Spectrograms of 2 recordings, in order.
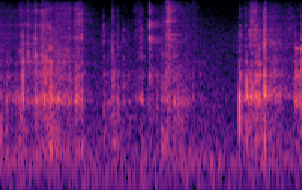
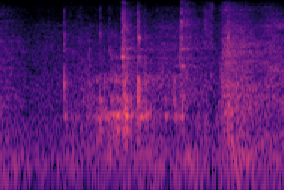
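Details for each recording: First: Yarn ball winder (ovillador), opened up, inner gears separated: irregular dry clicking and ratcheting as it is cranked, with no drive, and the part does not move. Fix is to push the gears back together, then reassemble. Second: Hand-cranked yarn ball winder (ovillador) being turned by hand: quick, crisp rattling ratchet clicks, which the owner says means the inner gears are doing their job and engaging.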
